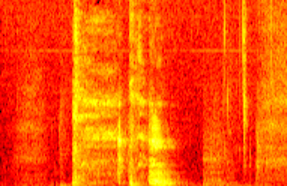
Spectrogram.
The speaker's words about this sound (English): I'm just going to try and ease my cough here.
